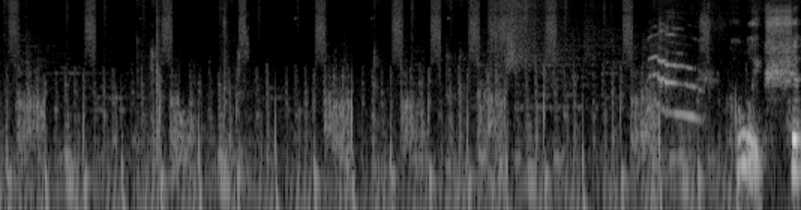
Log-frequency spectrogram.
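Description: A chatty cat meows repeatedly at night, with a few rising, drawn-out cries near the end, while people talk throughout over steady rhythmic tapping.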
